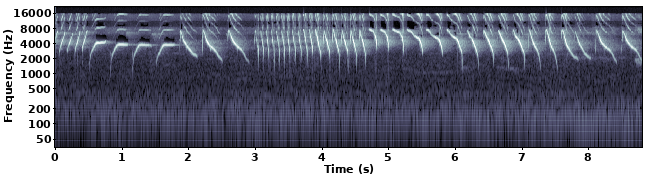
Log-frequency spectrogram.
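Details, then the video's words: Canary song played as a lure to get a bird that has stopped singing to sing again: rapid series of high downslurred whistled notes, roughly four per second, with a brief fast trill in the middle. "Pancingan AMPUH Kenari Macet Jadi Gacor Lagi"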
